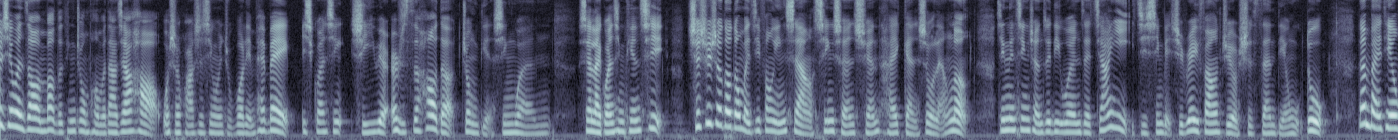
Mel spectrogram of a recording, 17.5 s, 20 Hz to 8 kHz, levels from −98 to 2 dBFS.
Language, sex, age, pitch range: Chinese, female, 20-39, 185-235 Hz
